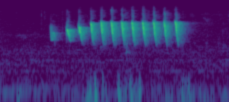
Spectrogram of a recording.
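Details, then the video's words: Bar-winged prinia in full song, used as a lure for ciblek kristal: one fast series of about a dozen sharp, high chipping notes, rising slightly at the start, with faint low background noise. "Burung Prenjak Jawa Gacor Pancingan Ciblek Kristal"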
